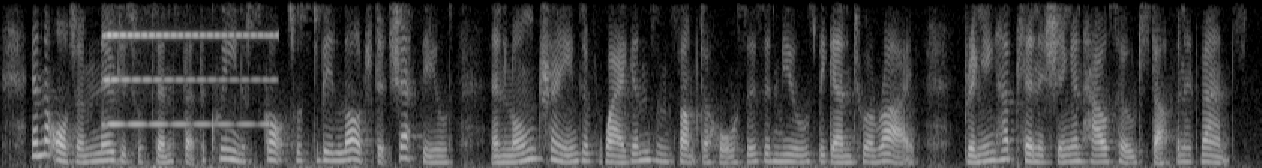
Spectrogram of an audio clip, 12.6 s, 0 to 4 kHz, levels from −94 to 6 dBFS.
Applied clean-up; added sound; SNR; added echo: none; Accordion; -1 dB; none.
